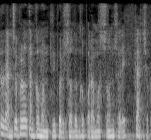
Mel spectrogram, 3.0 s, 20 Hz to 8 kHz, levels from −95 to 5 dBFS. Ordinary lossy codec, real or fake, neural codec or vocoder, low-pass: AAC, 32 kbps; fake; codec, 16 kHz, 8 kbps, FreqCodec, smaller model; 7.2 kHz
